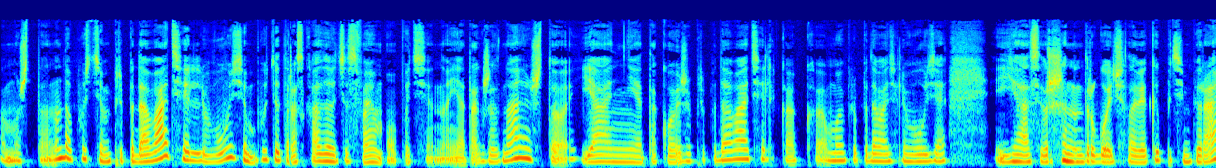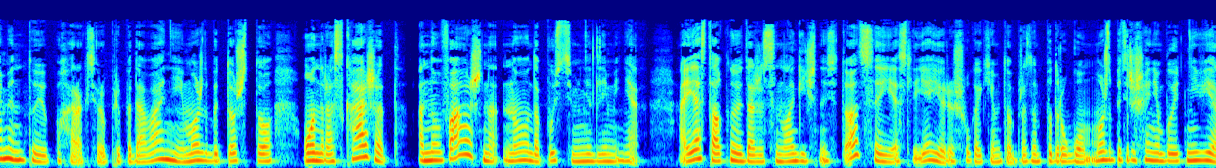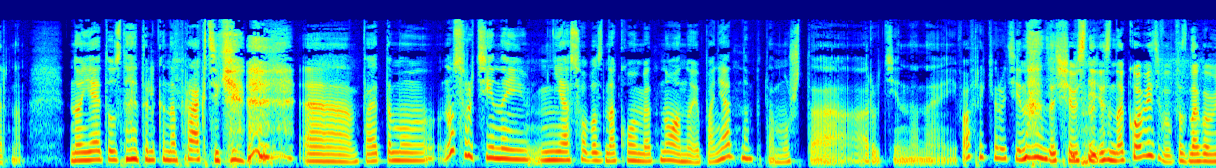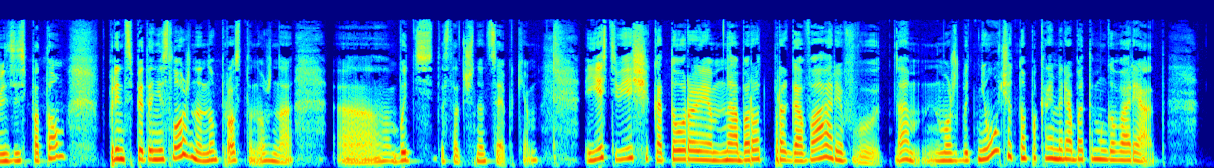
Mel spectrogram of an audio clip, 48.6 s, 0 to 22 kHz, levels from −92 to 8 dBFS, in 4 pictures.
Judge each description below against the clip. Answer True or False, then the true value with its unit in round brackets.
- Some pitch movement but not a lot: True (4.1 semitones)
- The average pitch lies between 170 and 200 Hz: True (190 Hz)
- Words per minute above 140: True (160 wpm)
